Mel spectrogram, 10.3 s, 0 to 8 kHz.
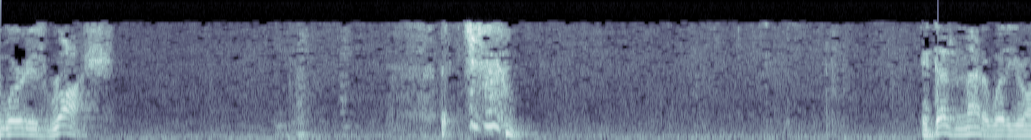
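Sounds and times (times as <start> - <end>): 
speech: 0.0 - 1.2, 4.4 - 5.3, 9.2 - 10.3
faint room noise: 0.0 - 10.3
single sharp human sneeze: 4.2 - 5.3.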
